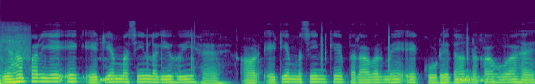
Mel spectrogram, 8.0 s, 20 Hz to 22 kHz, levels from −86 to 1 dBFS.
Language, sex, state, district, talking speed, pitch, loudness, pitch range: Hindi, male, Uttarakhand, Tehri Garhwal, 155 wpm, 130 Hz, -17 LUFS, 120-140 Hz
